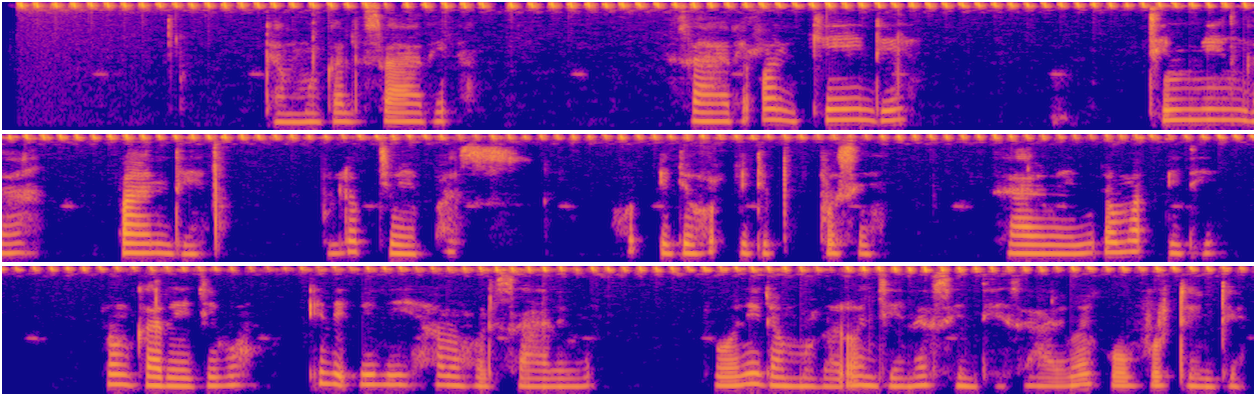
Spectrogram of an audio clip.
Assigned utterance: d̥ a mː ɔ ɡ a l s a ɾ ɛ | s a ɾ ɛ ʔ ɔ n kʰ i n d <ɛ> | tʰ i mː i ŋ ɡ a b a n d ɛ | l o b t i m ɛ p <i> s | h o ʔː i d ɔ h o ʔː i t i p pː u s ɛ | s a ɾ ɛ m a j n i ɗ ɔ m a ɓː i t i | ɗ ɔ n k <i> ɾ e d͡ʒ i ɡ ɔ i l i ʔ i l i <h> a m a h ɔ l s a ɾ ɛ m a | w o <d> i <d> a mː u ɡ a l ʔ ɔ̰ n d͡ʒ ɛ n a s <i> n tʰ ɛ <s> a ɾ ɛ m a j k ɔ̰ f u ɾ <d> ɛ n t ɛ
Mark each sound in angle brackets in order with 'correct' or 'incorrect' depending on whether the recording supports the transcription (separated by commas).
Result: correct, incorrect, incorrect, correct, incorrect, correct, correct, correct, incorrect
